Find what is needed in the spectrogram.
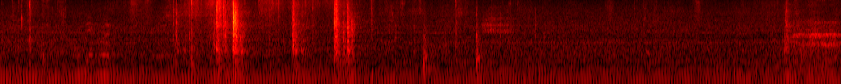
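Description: Wooden blocks and board offcuts knocking against each other as they are set on the ground, with a few sharp knocks about three to four seconds in, the loudest near three seconds. A steady low hum runs underneath.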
